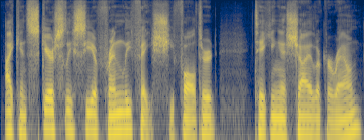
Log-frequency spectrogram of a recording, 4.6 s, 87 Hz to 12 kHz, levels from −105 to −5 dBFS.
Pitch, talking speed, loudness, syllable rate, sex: 100 Hz, 185 wpm, -18 LUFS, 5.3 syllables/s, male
